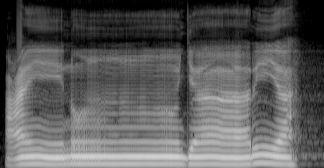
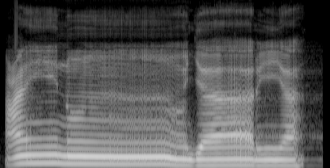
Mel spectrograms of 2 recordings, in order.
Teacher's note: samarkan tanwinnya, kemudian tahan 2-3 harokat, kemudian lidah kita bersiap ke huruf ja.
